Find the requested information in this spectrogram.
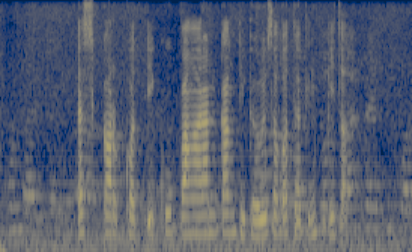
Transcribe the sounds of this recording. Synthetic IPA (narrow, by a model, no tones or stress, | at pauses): ʔɛskarɡ̥ɔ̤t̪̚ikupaŋaɾankaŋd̪̥i̤ɡ̥ä̤wesɔŋkɔd̥d̪̥ä̤ɡ̥ɪŋb̥ə̤kit͡ʃɔ̰t̪̚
